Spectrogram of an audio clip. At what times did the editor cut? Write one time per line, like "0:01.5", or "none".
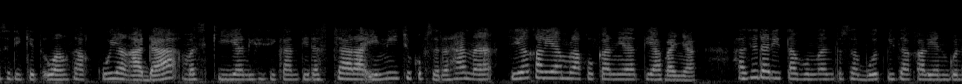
0:03.3
0:05.0
0:06.6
